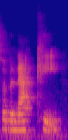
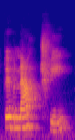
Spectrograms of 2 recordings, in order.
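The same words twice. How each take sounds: First: The double c sounds like k. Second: The double c sounds like ch. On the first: The speaker calls it wrong. "It's not pronounced as Fibonacci. That's wrong" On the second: The speaker calls it right. "the C C section is pronounced as C H"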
